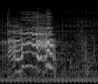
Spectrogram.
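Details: Blue-and-gold macaw talking and jabbering on a summer day: a half-second harsh, voice-like utterance with stacked bands, then quiet room hum; speech-like 'uh-oh uh-oh' follows.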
